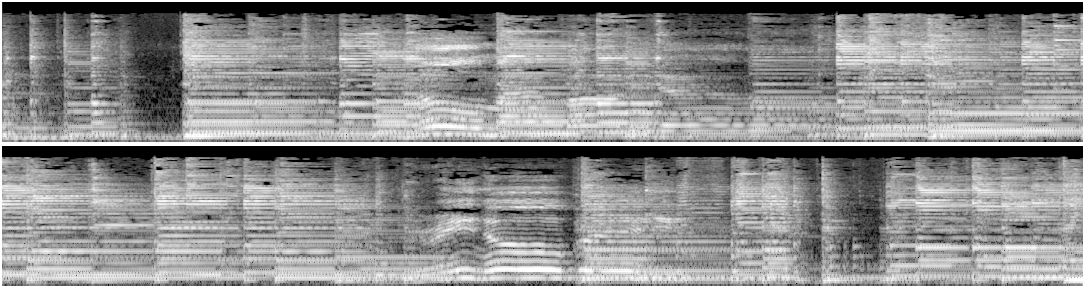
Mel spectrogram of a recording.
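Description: Steel-string acoustic guitar with a capo, strumming and picking chords in D minor, with a fresh loud strum about a second in.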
